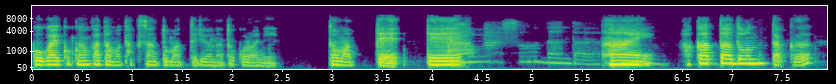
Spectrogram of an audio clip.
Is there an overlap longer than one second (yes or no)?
no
